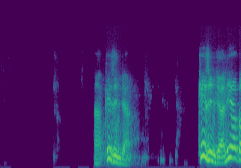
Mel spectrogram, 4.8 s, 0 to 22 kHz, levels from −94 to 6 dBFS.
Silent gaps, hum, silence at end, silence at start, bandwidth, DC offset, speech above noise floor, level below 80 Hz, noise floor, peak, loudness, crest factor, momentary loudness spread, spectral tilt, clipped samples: none; none; 0 s; 1.9 s; 7.2 kHz; under 0.1%; 66 dB; -68 dBFS; -85 dBFS; -6 dBFS; -19 LUFS; 18 dB; 18 LU; -7 dB/octave; under 0.1%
